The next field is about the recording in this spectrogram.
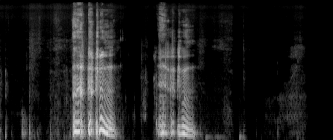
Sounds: Throat clearing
